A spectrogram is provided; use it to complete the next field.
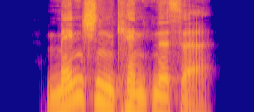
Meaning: nominative/accusative/genitive plural of Menschenkenntnis
- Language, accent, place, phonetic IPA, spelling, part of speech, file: German, Germany, Berlin, [ˈmɛnʃn̩ˌkɛntnɪsə], Menschenkenntnisse, noun, De-Menschenkenntnisse.ogg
